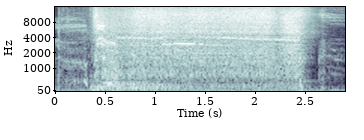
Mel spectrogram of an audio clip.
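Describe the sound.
A voice imitates the valve toilet flush of a shopping-mall restroom in Germany, likened to an airplane toilet flush, with a loud, steady rushing whoosh that starts abruptly, holds for about two seconds, then cuts off sharply.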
